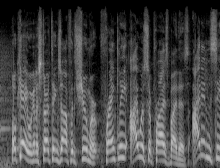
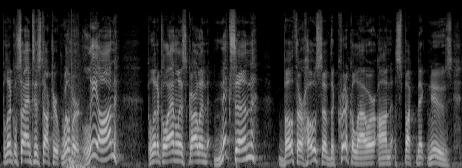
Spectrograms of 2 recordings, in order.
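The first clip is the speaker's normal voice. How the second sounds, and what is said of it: Dramatic crescendo, voice growing louder. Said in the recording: “Do you like the way I did that with my voice ... I crescendoed as I introduced you guys.”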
